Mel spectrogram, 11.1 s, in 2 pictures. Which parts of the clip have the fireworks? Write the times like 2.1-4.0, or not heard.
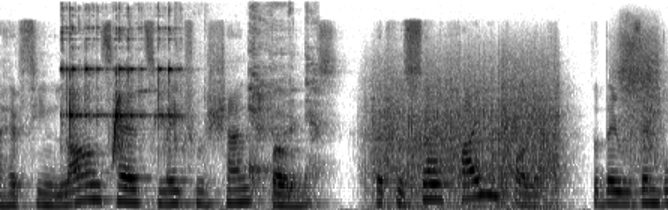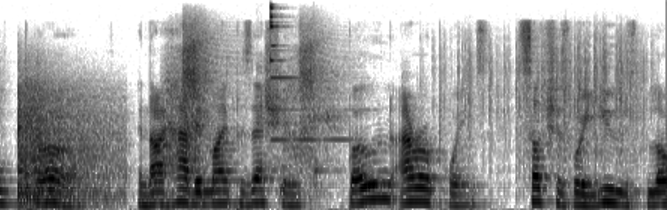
3.0-11.0.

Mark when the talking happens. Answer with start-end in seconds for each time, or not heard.
0.0-11.0.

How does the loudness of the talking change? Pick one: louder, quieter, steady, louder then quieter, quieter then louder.
steady.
